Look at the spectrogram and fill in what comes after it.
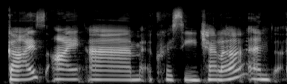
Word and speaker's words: Cela: Well, I'm so excited to have my guest on, Krissy Cela. – Cela. – What I knew I was gonna say that, and it even says pronounced Cela, like Coachella.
